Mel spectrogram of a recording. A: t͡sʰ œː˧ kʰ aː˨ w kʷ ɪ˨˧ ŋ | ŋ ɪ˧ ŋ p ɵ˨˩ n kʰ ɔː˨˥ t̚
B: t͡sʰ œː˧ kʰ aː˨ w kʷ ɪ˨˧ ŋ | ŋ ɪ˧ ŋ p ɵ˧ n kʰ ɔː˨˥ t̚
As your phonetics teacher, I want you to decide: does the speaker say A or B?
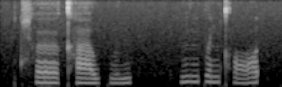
B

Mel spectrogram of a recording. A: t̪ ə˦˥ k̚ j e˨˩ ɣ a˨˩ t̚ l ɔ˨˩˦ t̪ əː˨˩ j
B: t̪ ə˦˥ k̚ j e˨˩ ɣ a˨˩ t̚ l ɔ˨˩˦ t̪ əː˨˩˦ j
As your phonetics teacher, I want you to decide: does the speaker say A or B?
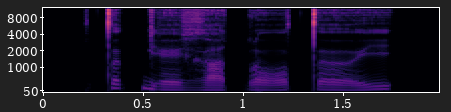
B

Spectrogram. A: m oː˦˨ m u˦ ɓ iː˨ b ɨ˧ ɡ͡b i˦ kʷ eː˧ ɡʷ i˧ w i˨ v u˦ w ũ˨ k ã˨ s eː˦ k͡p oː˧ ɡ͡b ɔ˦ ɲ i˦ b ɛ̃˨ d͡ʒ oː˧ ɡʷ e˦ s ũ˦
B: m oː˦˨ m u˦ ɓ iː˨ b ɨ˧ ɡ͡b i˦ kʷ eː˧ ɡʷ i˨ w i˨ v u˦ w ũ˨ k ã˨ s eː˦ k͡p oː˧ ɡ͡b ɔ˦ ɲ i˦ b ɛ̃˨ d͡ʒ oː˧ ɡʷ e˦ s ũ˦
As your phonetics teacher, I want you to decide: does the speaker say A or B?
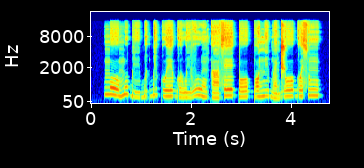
B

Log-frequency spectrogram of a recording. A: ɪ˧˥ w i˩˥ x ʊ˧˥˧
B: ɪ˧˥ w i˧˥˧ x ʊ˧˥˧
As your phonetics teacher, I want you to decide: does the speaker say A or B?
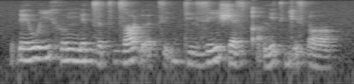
B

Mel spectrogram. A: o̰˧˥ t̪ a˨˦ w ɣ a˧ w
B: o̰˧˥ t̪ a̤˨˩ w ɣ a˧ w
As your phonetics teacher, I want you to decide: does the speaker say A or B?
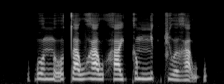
A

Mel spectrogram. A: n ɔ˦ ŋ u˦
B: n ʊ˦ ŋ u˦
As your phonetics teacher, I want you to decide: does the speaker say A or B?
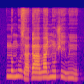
B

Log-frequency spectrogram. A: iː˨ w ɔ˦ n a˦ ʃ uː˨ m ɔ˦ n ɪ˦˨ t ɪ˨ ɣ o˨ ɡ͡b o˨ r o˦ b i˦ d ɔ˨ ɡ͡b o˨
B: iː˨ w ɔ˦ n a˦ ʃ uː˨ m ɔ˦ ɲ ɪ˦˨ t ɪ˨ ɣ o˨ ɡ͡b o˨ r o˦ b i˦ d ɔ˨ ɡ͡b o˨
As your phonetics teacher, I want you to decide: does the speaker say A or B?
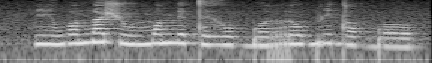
A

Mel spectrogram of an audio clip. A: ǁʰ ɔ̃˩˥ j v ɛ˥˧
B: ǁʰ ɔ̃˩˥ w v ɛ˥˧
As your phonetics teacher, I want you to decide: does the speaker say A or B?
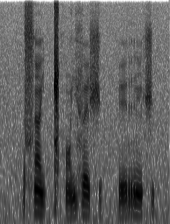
A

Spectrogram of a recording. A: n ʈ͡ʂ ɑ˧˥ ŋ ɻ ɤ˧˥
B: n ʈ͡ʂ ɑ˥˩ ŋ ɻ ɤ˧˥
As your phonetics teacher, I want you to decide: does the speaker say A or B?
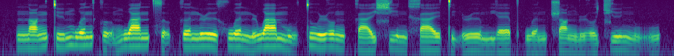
B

